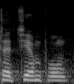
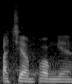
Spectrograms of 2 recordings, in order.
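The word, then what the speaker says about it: Acheampong: Look at Achiampong. That's how you say his name. Achiampong, yeah.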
